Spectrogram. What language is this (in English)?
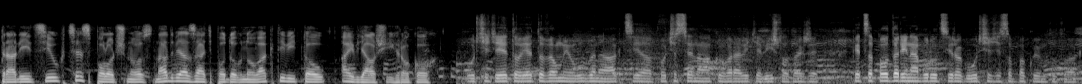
Slovak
